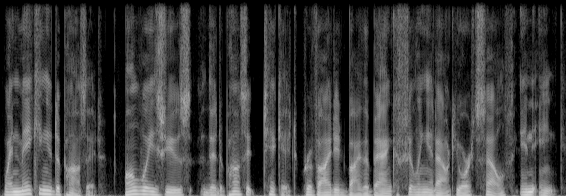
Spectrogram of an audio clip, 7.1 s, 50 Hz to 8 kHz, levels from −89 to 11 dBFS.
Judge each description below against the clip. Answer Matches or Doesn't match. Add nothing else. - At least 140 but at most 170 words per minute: Matches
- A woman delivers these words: Doesn't match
